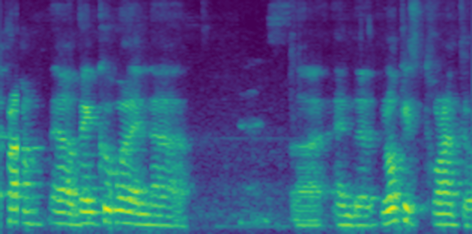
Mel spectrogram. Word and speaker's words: Toronto: Alex is from Vancouver, and Loki is Toronto, right? You're Toronto? Yes. It's so funny when Americans say Toronto because they say it with a T.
